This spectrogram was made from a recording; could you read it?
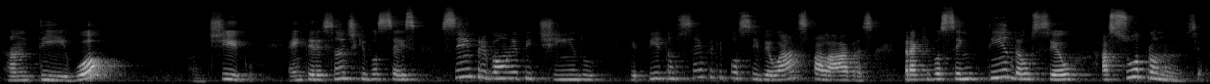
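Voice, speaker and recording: Brazilian woman, Spanish teacher, higher voice, patient drills of pronunciation, echoey room. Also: lively intonation. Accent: Brazilian Portuguese. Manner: patient, models pronunciation by repeating words slowly. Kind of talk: recorded school lesson.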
